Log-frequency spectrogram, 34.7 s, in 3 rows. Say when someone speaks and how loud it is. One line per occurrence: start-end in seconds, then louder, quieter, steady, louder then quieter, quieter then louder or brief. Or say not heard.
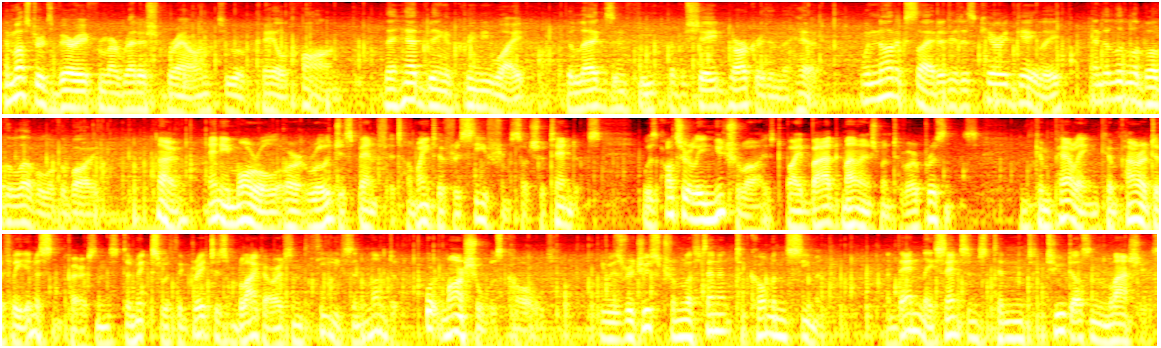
0.0-34.6 steady.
